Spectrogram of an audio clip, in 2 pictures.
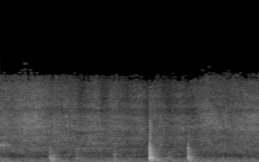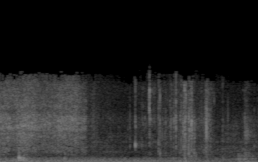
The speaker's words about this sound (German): So, die Pfanne immer mal durchwischend.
